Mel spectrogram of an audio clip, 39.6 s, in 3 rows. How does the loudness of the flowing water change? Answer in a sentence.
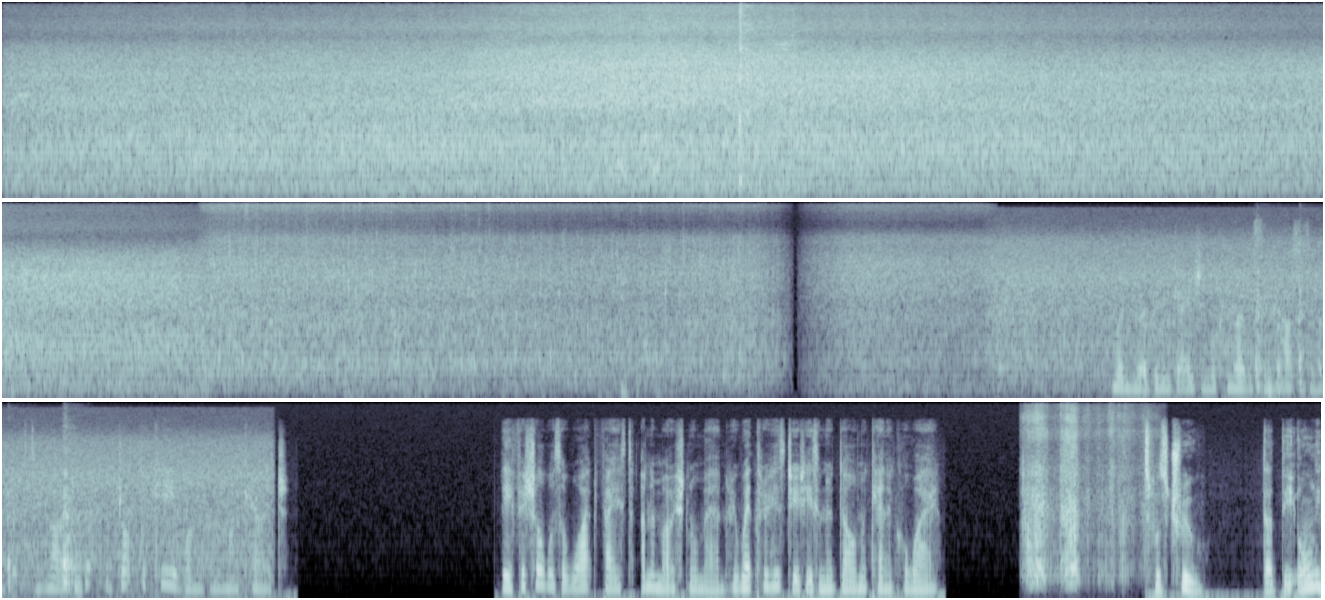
The volume of the flowing water goes down.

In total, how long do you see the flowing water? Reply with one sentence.
The flowing water can be heard for 29 seconds in total.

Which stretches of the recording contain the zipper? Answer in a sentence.
You can hear the zipper from 6.0 to 6.6 s and from 36.6 to 38.0 s.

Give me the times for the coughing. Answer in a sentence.
The coughing can be heard from 7.3 to 8.1 s and from 25.7 to 27.4 s.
